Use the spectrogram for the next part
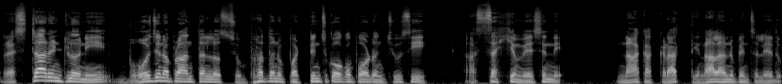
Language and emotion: Telugu, disgusted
